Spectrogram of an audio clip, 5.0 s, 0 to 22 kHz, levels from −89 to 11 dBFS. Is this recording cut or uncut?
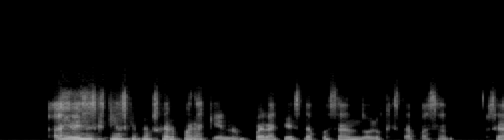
uncut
